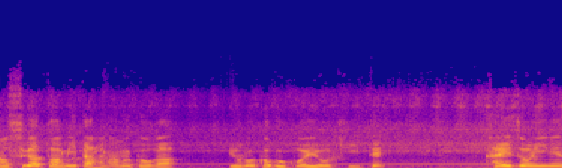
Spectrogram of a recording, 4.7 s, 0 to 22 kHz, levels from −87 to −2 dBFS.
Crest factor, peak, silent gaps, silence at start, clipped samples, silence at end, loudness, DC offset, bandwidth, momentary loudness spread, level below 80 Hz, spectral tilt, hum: 20 dB; -4 dBFS; none; 0 s; under 0.1%; 0 s; -23 LUFS; under 0.1%; 12.5 kHz; 16 LU; -54 dBFS; -4.5 dB/octave; none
